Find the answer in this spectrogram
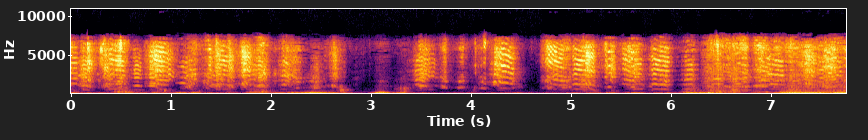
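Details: Aviary zebra finches on 29 November 2021, afternoon, produce bursts of quick, nasal, trumpet-like calls in overlapping clusters, separated by short quieter gaps and some low background rumble.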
